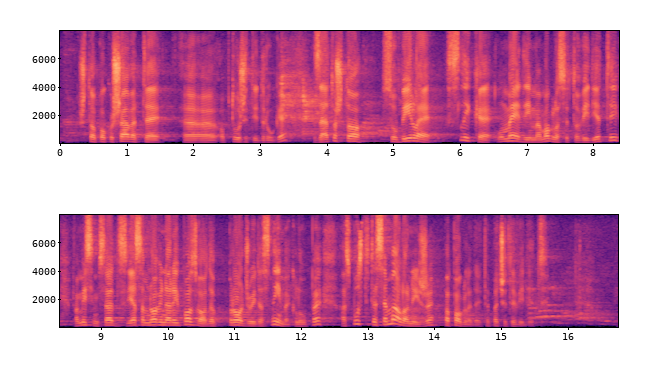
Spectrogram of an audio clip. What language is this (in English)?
Croatian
